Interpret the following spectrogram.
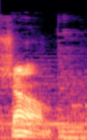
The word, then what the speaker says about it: Seam: Name Seam. Pronounced Sham.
